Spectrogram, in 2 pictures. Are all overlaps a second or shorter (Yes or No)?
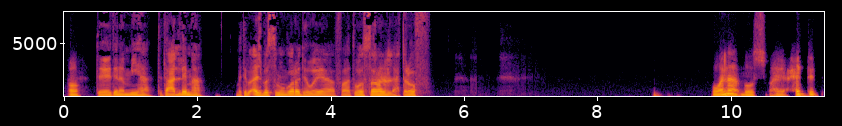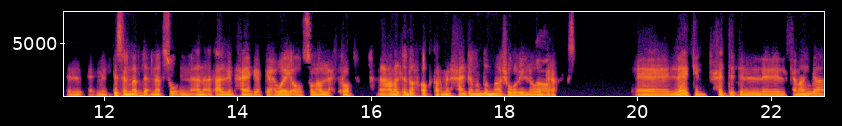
Yes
